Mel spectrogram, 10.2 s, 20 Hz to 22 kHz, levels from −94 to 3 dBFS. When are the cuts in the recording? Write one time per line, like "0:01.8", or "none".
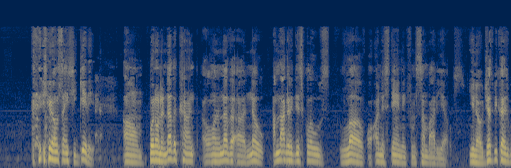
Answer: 0:02.9
0:05.4
0:09.3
